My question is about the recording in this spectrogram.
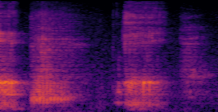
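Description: A man imitating snoring with his voice: three rough, throaty snore sounds in quick succession, the last one fainter.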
